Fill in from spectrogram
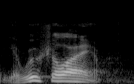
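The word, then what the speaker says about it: Yerushalayim (ירושלים): Y, Shiva, R, long U, S, H, A, L, I, M. Yerushalayim.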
